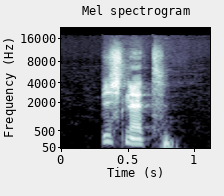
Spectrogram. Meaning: flick (act of striking with a finger)
- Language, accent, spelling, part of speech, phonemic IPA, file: French, France, pichenette, noun, /piʃ.nɛt/, LL-Q150 (fra)-pichenette.wav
